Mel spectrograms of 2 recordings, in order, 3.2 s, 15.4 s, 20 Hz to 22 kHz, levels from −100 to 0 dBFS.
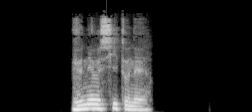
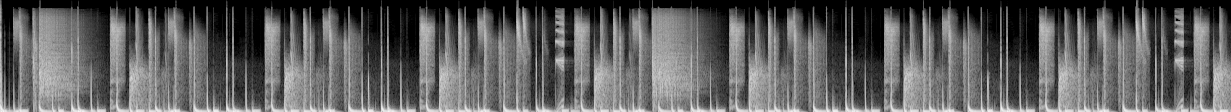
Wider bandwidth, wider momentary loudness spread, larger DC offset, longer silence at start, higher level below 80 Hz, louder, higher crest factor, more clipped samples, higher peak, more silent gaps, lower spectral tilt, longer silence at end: second, 12.5 kHz vs 16.5 kHz; first, 10 LU vs 4 LU; neither; first, 0.9 s vs 0 s; second, -48 dBFS vs -16 dBFS; first, -13 LUFS vs -16 LUFS; about the same, 16 dB vs 14 dB; neither; about the same, 0 dBFS vs 0 dBFS; neither; first, -5 dB/octave vs -3.5 dB/octave; first, 1.25 s vs 0 s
